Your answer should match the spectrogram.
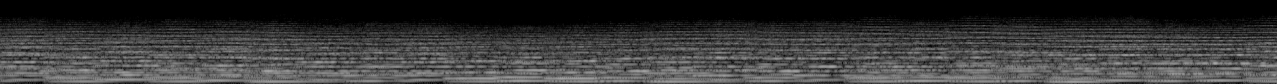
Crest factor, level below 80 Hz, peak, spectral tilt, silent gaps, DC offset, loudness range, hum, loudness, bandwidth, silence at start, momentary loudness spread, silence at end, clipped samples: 14 dB; -72 dBFS; -14 dBFS; -5 dB/octave; none; under 0.1%; 1 LU; none; -28 LUFS; 14.5 kHz; 0 s; 2 LU; 0 s; under 0.1%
